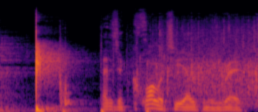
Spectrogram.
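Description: Snooker balls knock against each other.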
